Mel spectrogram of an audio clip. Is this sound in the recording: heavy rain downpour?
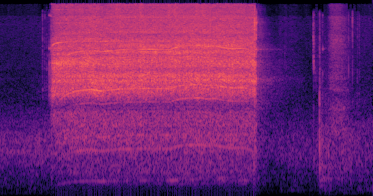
no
